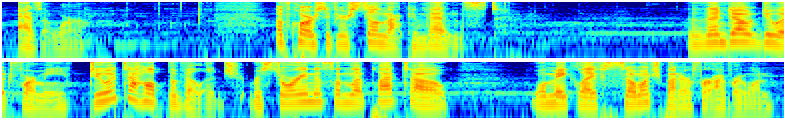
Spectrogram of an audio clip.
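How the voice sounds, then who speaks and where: A woman with a medium, slightly bright voice, stuffed up from a cold, reads the part of a scheming, condescending male lion villain. The character is sarcastic and calls himself king.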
